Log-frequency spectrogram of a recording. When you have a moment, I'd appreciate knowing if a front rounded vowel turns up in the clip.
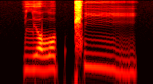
yes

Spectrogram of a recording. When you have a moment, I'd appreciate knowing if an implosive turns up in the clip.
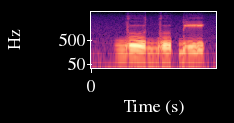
yes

